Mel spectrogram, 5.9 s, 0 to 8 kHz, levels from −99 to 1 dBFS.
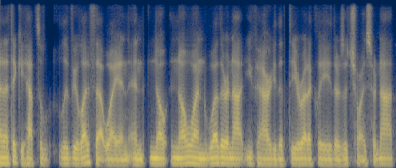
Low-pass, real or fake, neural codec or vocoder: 7.2 kHz; fake; codec, 24 kHz, 0.9 kbps, WavTokenizer, large speech release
